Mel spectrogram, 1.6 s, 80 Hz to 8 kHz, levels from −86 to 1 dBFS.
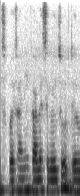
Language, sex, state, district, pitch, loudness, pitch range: Angika, male, Bihar, Bhagalpur, 130 Hz, -14 LUFS, 125-140 Hz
